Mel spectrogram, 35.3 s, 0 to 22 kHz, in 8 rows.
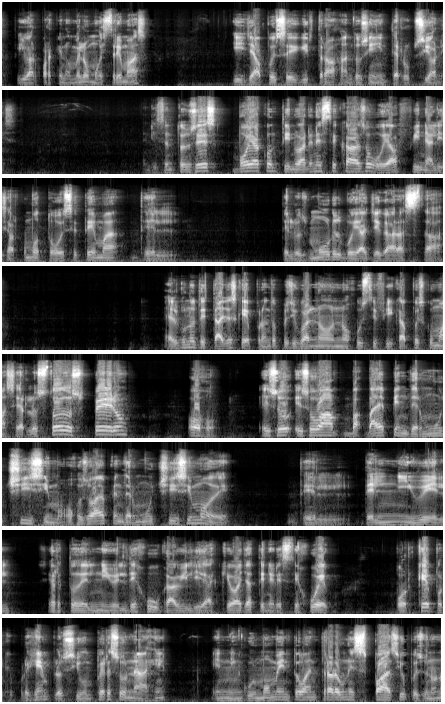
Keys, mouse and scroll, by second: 0.2 click, 1.6 click, 8.5 scroll down 1, 11.0 scroll down 1, 12.4-13.5 drag, 14.8-16.1 alt+middle drag, 16.8 scroll up 1, 18.1 click, 19.9 scroll down 1, 20.4 alt+middle click, 26.0 click, 27.0 click, 27.8 alt+middle click, 29.4 alt+click, 31.4 alt+click, 31.9 alt+middle click, 32.4 alt+middle click, 32.9 alt+middle click, 33.4 alt+middle click, 33.9 alt+middle click, 33.9 scroll down 1, 34.4 alt+click.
